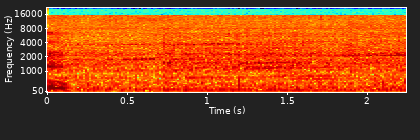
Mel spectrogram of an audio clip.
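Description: Yamaha FJR1300 sport-touring motorcycle running steadily at cruising speed on a winding road: a low, even drone of engine and road noise as heard from the rider's seat.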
